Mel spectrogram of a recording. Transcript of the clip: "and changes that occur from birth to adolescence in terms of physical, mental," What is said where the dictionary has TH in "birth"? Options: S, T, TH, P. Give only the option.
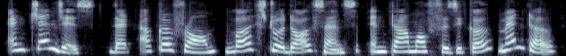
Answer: S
